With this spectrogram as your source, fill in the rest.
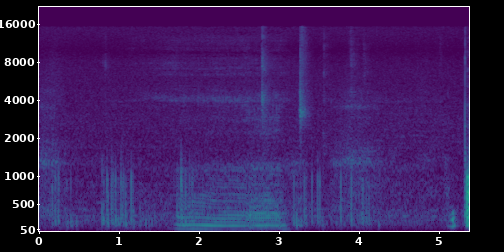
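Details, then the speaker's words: Sleeping St. Bernard dog that fell asleep while being shaved: one soft, drawn-out snoring breath with faint clicks and room noise; snoring. "The snoring dog. Of course, he gets quieter when I pull out the video camera. He snores worse than Tula."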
